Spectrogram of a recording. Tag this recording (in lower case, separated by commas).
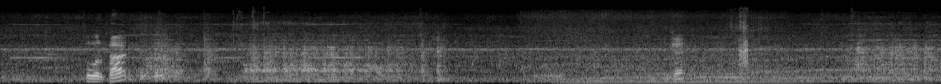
inside a large room or hall, speech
